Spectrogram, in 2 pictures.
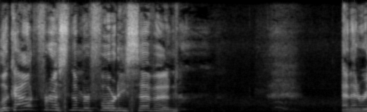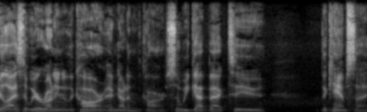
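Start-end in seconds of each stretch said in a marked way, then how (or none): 0.0-2.2 very high, loud, shrieking scream. Retelling a night at a campsite, the speaker repeats what a woman screamed: imitating her screaming. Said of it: "she started screaming".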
